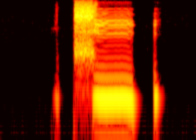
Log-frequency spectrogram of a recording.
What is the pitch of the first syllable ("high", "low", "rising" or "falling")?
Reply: high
